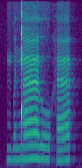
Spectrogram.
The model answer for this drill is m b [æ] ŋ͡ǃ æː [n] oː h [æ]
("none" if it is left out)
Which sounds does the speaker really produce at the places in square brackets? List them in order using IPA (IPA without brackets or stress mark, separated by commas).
ɛ, l, æ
